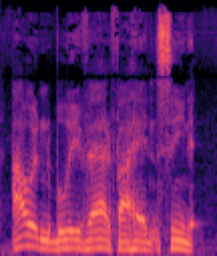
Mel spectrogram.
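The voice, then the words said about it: Imitates another person's voice. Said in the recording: “I'll try to do my best A.W.R. impersonation.”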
